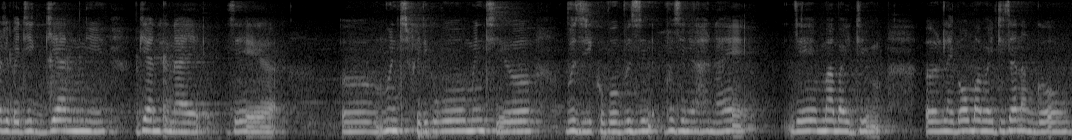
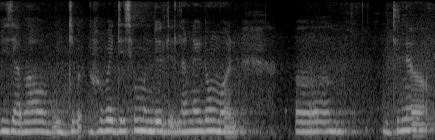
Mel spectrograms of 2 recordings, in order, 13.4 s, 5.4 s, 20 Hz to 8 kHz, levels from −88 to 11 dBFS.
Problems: background sounds at intervals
